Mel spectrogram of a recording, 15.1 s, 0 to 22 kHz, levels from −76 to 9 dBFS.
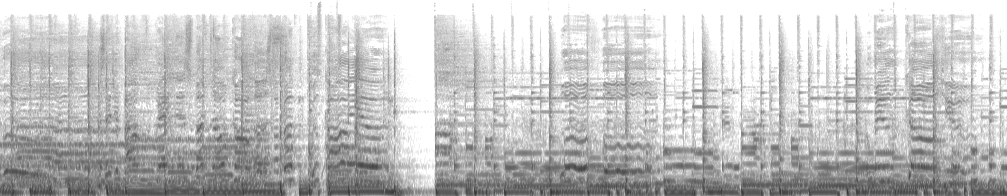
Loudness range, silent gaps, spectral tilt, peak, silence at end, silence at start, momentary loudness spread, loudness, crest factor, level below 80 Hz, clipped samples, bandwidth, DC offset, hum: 2 LU; none; -6 dB/octave; 0 dBFS; 0 s; 0 s; 4 LU; -19 LUFS; 18 dB; -24 dBFS; under 0.1%; 17 kHz; under 0.1%; none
